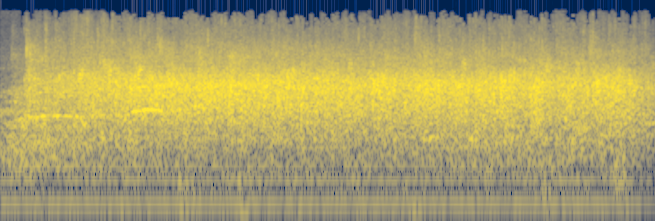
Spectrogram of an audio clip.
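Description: Audience applause, swelling over the first second and then holding steady.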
